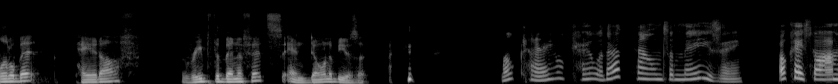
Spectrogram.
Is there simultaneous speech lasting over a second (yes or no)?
no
